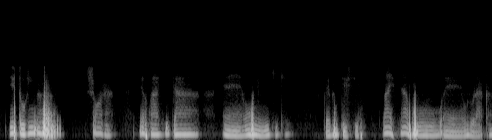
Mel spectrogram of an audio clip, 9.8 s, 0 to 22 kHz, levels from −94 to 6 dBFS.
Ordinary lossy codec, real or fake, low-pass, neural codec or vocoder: none; fake; 3.6 kHz; codec, 16 kHz in and 24 kHz out, 1 kbps, XY-Tokenizer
